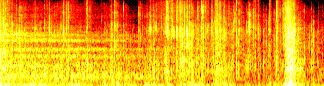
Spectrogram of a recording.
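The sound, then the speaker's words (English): A bag crinkles and rustles as it is opened, a steady stream of crisp, papery crackles with a few sharper crunches toward the end, moderately loud and with no voices. “Not a description of the bag you're holding. Gotcha. Anything but podcast. Hey, dog. Open it.”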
